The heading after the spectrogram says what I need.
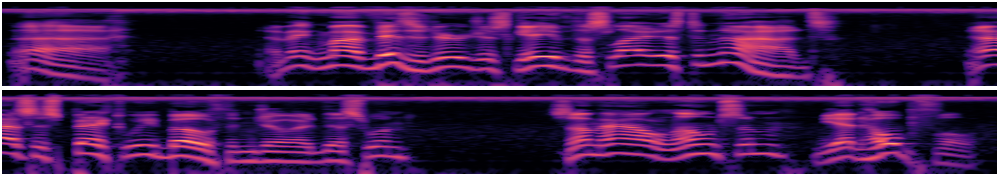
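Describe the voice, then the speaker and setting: A man playing a genial, whimsical naturalist who hosts a fiction podcast, narrating in a gentle, earnest, literary manner. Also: a little high, big pitch swings, dry recording. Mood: warm, appreciative. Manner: measured, gentle, earnest delivery with florid wording. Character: genial, whimsical male naturalist hosting strange creatures by campfire.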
